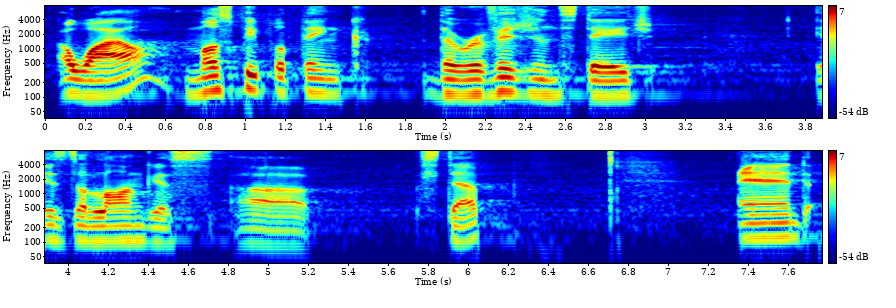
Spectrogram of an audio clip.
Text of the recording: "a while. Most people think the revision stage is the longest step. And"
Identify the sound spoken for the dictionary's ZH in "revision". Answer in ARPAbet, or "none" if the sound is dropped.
ZH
